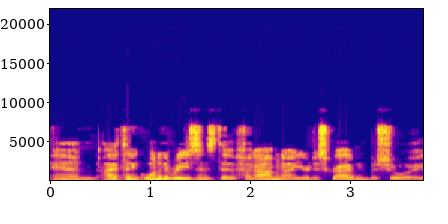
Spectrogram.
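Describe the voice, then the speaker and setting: A man with an American accent delivers his words at a moderate pace. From US, military bases. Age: 50s. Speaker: lawyer. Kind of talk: podcast interview.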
